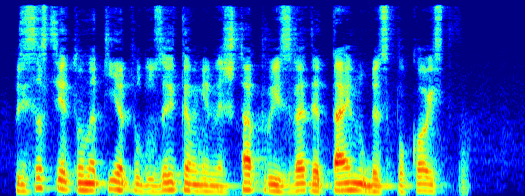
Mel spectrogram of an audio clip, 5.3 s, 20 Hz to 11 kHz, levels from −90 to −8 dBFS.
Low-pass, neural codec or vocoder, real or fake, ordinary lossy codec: 9.9 kHz; codec, 44.1 kHz, 2.6 kbps, DAC; fake; MP3, 64 kbps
